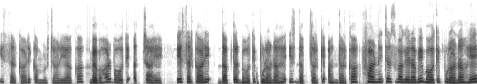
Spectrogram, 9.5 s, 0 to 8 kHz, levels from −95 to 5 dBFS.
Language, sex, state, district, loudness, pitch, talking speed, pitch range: Hindi, female, Bihar, Vaishali, -21 LUFS, 225 Hz, 175 wpm, 205-245 Hz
